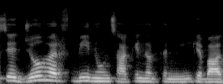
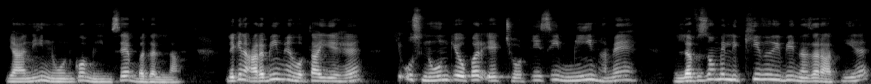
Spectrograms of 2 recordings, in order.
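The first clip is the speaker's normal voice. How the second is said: normal talking voice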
